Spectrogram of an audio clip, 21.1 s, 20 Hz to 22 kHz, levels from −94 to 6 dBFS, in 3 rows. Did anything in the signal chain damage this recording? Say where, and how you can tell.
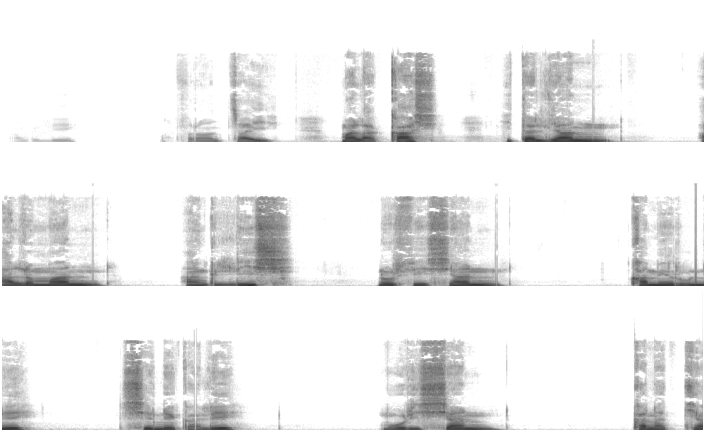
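Yes. The fade-in over the first 3.20 s shows truncation distortion on a fade in the sample-format conversion stage. It's gritty from 0.00 to 1.42 s, where the level sits near the lowest step. That fits an undithered path keeping about 12 bits, which turns the waveform into coarse square steps.

There are also gaps between stream segments, coming from network or playback. Short hard-edged silent holes of roughly 6 to 19 ms land at 1.90, 3.91, 5.91, 7.92, 9.94, 11.95, 13.95 and 15.97 s. That's every 2 s, where mismatched segment timestamps leave silence inserted at each boundary.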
